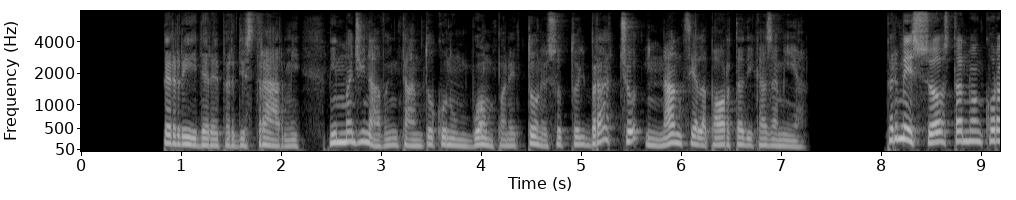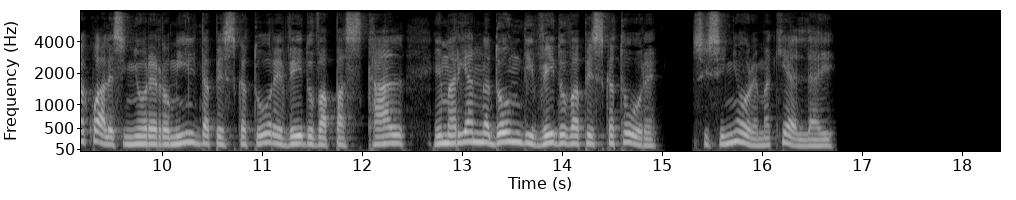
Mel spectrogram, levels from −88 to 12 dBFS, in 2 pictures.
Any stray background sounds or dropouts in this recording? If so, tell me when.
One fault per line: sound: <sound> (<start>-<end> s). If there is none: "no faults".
no faults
